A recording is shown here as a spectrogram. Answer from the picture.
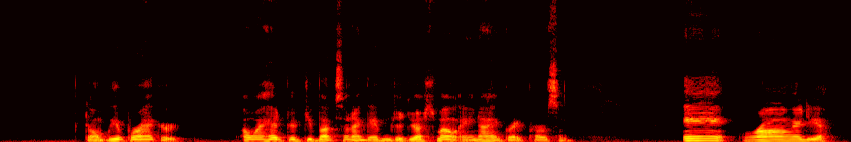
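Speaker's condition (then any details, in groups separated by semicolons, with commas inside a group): Cerebral palsy; speech noticeably atypical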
